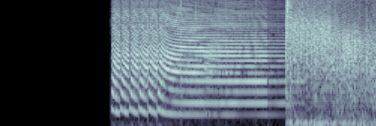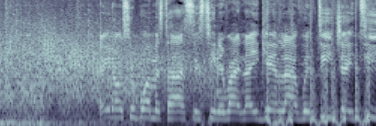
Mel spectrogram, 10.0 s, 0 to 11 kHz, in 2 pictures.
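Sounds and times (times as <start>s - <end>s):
air horn blasts: 1.5s - 3.9s
booming hit with noise burst: 3.8s - 8.8s.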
